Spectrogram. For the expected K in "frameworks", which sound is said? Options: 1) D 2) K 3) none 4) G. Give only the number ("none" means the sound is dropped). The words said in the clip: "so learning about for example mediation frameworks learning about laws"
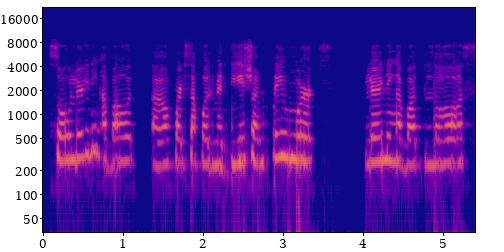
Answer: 2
